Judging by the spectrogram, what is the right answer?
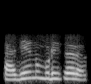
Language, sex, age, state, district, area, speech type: Kannada, male, 18-30, Karnataka, Chamarajanagar, rural, conversation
